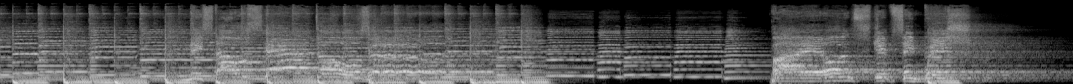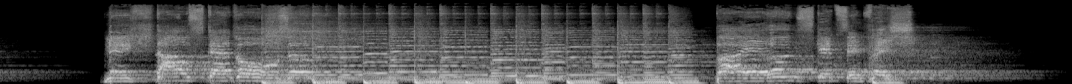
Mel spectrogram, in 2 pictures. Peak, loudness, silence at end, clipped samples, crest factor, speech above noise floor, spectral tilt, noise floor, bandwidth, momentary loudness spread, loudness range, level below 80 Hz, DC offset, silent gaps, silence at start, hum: -2 dBFS; -16 LUFS; 0.75 s; under 0.1%; 16 dB; 42 dB; -4.5 dB/octave; -59 dBFS; 19 kHz; 10 LU; 5 LU; -28 dBFS; under 0.1%; none; 0 s; none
